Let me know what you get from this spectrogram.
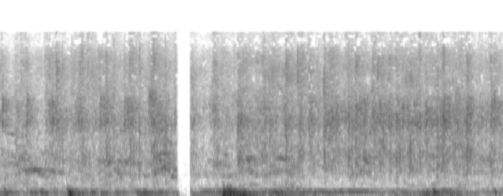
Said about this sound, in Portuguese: Jornalistas a aplaudirem José Peseiro, perdeu o jogo, ganhou o apoio da imprensa.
